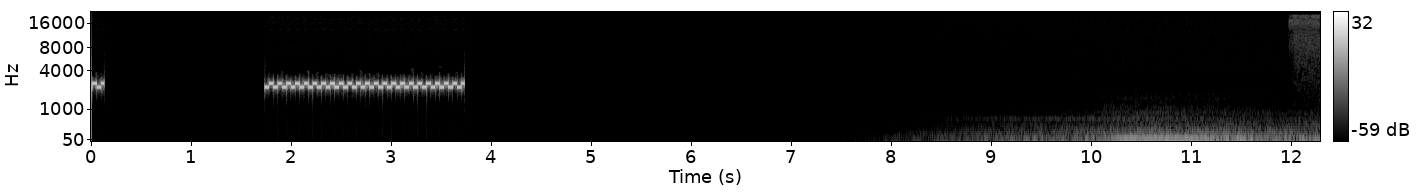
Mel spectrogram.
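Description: An electronic telephone ring from the video game The Boogie Man sounds twice as a steady, sharp, high tone: a short burst, then a longer two-second ring. Silence follows, then a low rumble slowly swells.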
